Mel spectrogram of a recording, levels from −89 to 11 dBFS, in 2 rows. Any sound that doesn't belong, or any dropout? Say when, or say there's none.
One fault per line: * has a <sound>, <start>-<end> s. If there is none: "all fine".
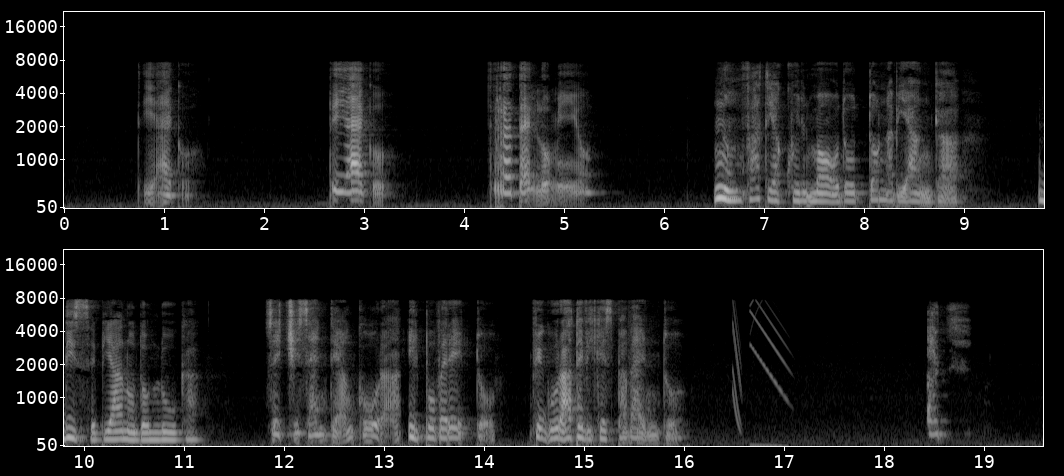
* has a chirp, 16.5-17.1 s
* has a sneeze, 18.4-18.9 s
